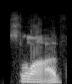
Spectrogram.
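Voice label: "Slav", American English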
